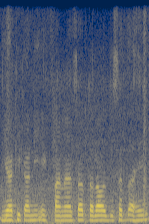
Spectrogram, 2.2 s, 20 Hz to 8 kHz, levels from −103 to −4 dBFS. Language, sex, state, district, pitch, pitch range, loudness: Marathi, male, Maharashtra, Pune, 170 Hz, 170-180 Hz, -23 LUFS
